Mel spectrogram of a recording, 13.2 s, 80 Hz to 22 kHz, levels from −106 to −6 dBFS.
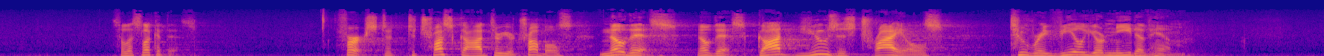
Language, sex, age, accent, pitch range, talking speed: English, male, 50-69, American, 145-210 Hz, 120 wpm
